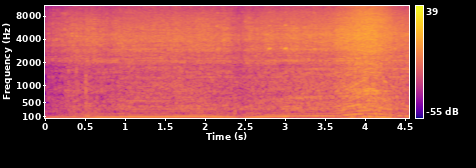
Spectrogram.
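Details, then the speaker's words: 2011 Polaris Ranger 800 XP after repair of its all-wheel drive, which previously made horrible noises: a steady engine hum with a brief dip and rise as AWD disengages and engages, smooth with no clunk or grind. "kicks out kicks in [Music] good yeah seems to kick in out of full drive good"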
